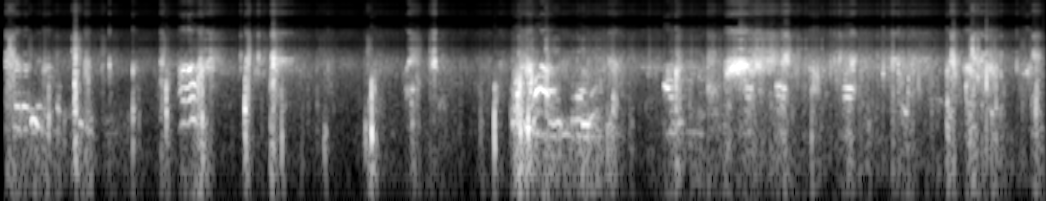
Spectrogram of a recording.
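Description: Young women laugh and shout nearby outdoors.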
